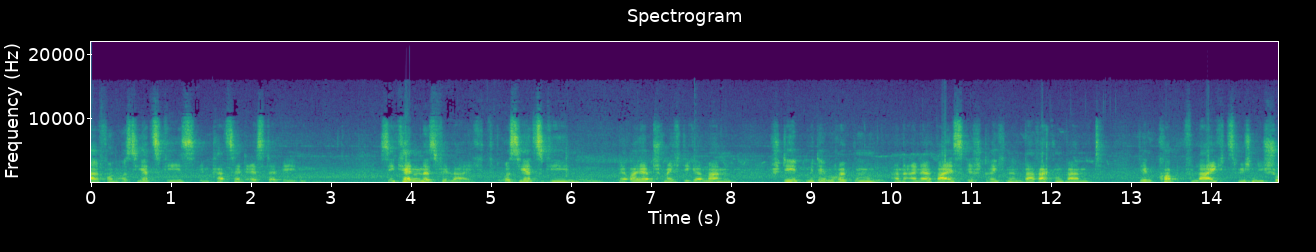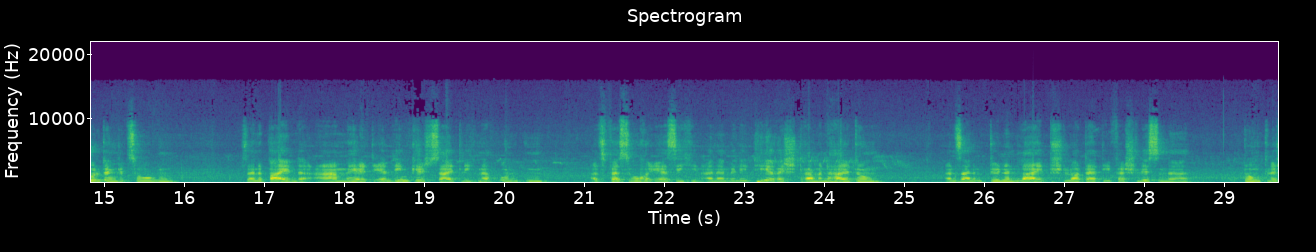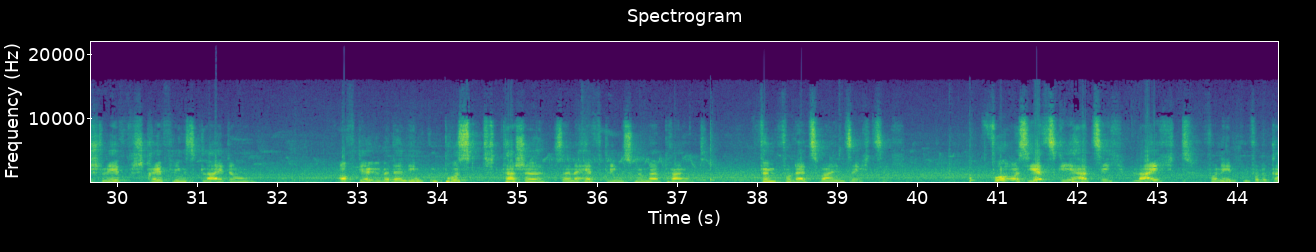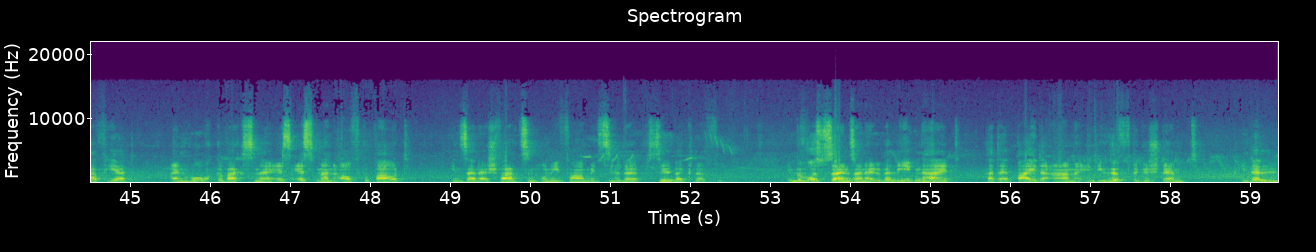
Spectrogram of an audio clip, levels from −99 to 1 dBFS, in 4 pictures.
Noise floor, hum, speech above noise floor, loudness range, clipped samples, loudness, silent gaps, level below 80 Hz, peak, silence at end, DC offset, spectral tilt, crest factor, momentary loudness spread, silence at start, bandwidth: -37 dBFS; none; 20 dB; 5 LU; under 0.1%; -16 LUFS; none; -42 dBFS; 0 dBFS; 0 s; under 0.1%; -3.5 dB/octave; 18 dB; 17 LU; 0 s; 13.5 kHz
